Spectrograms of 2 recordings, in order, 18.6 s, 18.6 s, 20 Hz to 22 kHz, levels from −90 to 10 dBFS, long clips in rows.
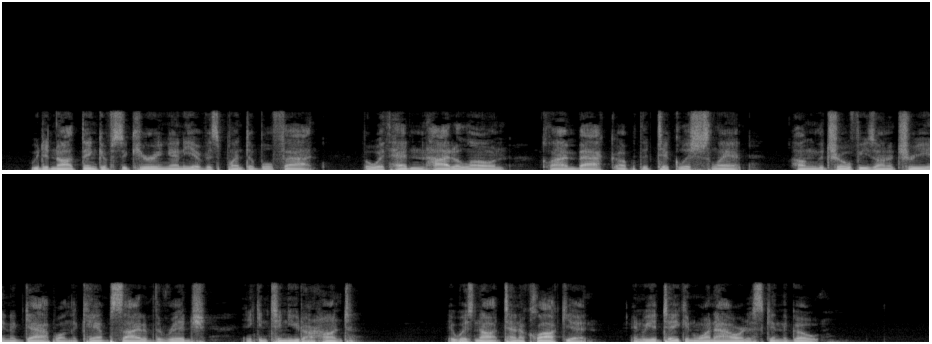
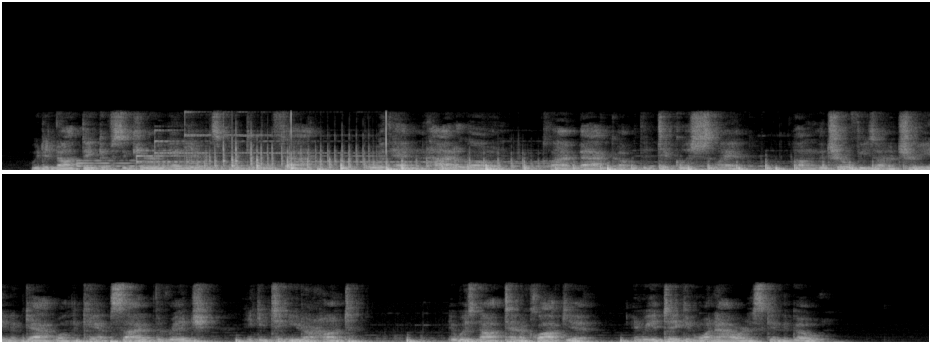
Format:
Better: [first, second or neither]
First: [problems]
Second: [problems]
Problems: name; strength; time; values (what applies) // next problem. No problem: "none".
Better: first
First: none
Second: background sound (Wind chime); 1 dB below the speech // room echo; dies away in 0.3 s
